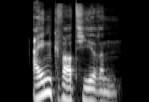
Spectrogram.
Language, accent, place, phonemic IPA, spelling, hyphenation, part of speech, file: German, Germany, Berlin, /ˈaɪ̯nkvaʁˌtiːʁən/, einquartieren, ein‧quar‧tie‧ren, verb, De-einquartieren.ogg
- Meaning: to quarter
